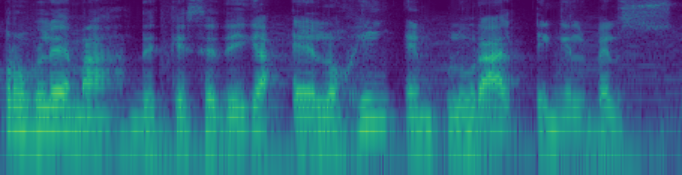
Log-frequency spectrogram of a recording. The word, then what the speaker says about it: Elohim: Génesis dice Elohim creó Elohim que sería el loa singular al agregarle Inn es el plural Elohim se pronunciaría Elohim es en plural serían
